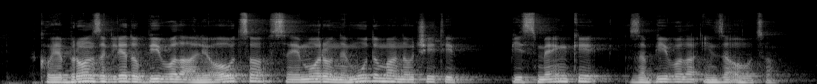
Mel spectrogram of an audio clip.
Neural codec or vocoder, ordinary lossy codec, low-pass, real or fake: none; none; none; real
